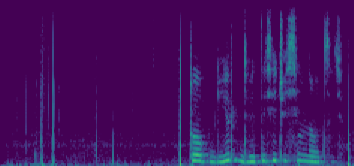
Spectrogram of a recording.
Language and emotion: Russian, neutral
